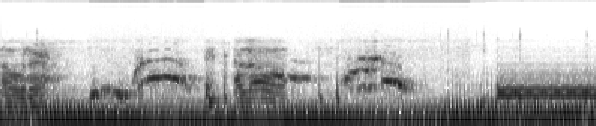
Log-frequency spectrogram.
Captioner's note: woman screaming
